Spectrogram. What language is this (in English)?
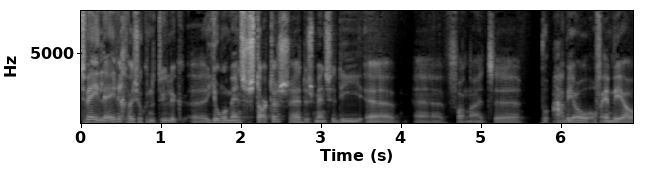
Dutch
